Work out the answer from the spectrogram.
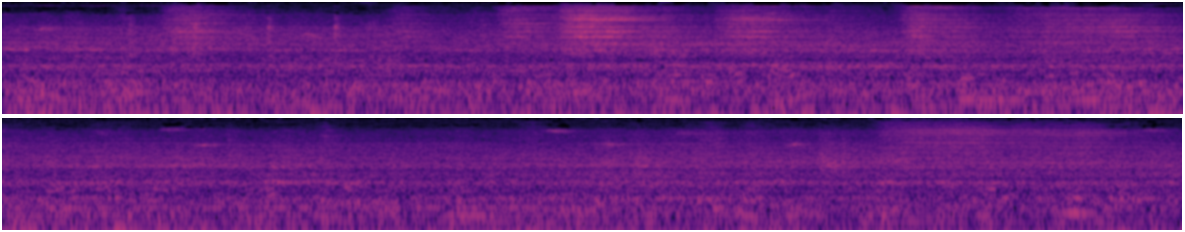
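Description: Double-deck electric suburban train running out along the tracks with a steady rumble, its wheels squealing in short high-pitched bouts about a second in, again around three to five seconds, and near the end.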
